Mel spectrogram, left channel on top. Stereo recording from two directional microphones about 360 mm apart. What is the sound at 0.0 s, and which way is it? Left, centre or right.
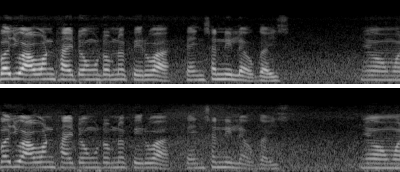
Speech, centre.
